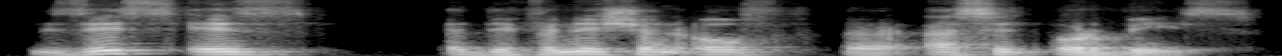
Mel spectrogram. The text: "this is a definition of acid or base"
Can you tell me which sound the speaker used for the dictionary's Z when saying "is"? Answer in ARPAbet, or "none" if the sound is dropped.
Z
